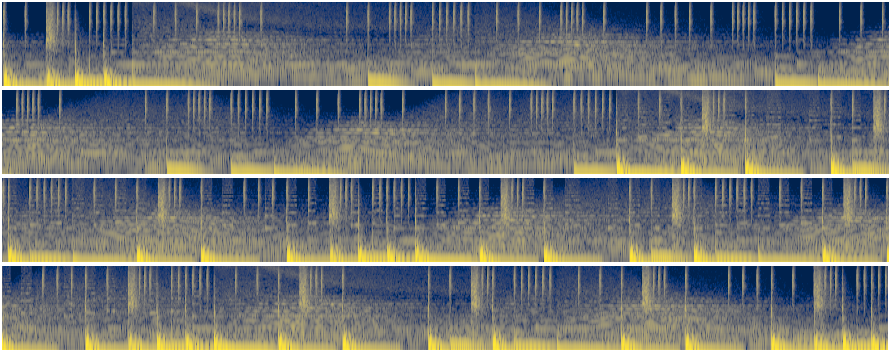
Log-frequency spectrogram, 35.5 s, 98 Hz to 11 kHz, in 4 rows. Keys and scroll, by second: 5.5 ctrl+t, 12.3 ctrl+t.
